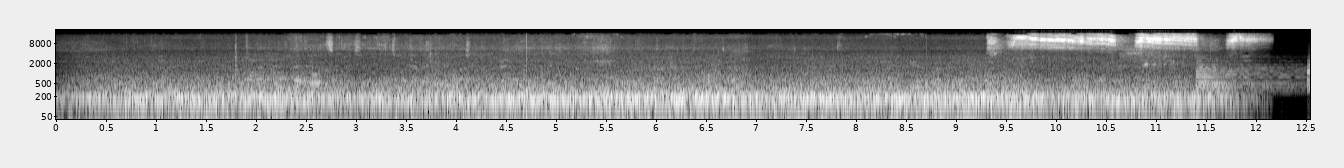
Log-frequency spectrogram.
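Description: A loud, steady, low rumbling din of room noise with indistinct voices, with a few sharp crackles near the end.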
